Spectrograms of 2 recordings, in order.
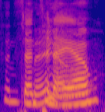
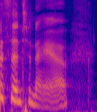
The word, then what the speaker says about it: Centineo: Centineo. – I say it wrong every time. Noah Centineo.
